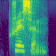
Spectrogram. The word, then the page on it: christen: Indian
